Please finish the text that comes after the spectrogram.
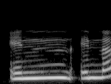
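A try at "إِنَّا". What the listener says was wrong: जी ठीक है।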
